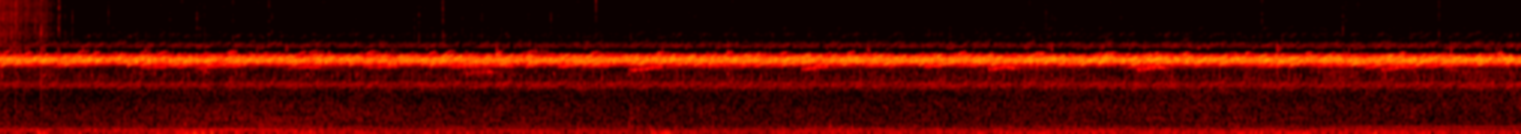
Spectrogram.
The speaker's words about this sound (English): Here is that lovely sound of the peepers.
